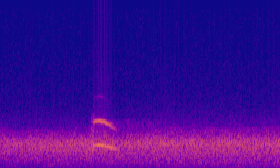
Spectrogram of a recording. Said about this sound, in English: Those seagulls. Yeah, they're the tough ones. Never leave in winter. Find breakfast at tide's edge. They're the only ones who stay on.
